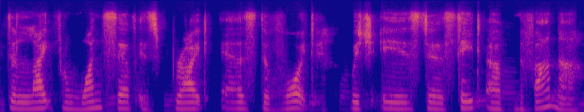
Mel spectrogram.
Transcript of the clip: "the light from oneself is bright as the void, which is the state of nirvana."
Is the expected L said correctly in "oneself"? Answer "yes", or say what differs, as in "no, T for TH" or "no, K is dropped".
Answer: yes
